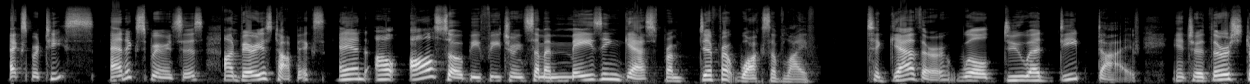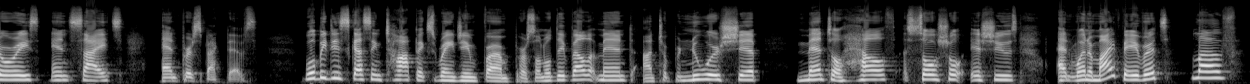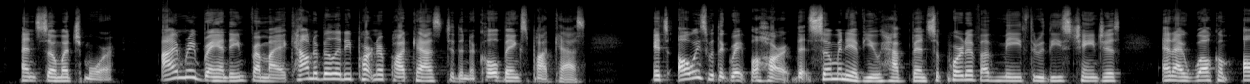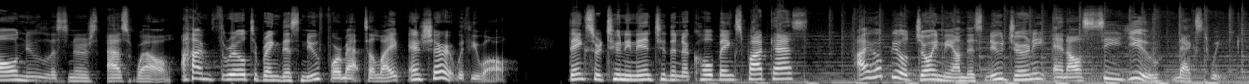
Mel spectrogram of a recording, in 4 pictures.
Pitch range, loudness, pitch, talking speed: 170-230 Hz, -13 LUFS, 200 Hz, 160 wpm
